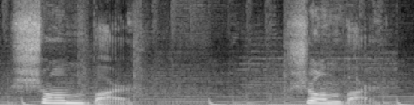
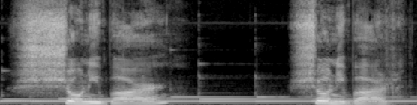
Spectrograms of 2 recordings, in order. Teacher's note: in Bengali, the S's are pronounced sh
